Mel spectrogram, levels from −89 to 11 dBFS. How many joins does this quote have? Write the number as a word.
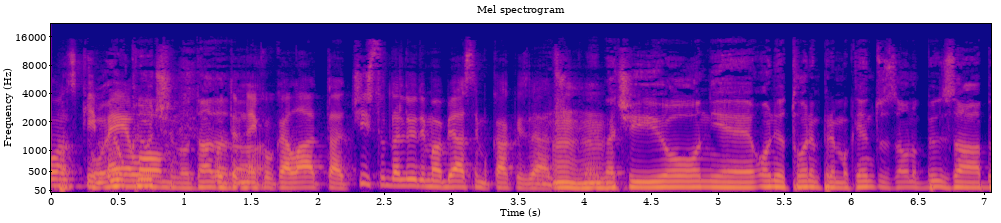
one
